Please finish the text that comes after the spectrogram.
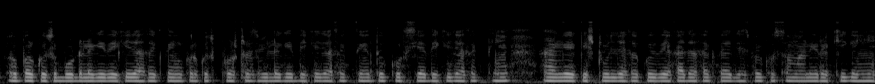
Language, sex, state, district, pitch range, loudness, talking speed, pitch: Hindi, male, Maharashtra, Solapur, 160-165 Hz, -36 LUFS, 260 wpm, 160 Hz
